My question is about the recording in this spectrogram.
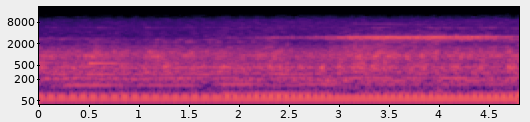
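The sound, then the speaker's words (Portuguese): A Voyager spacecraft recording of very low frequency plasma waves detected while approaching a planet: a dense, steady electronic hiss threaded with sustained bell-like ringing tones, one high tone rising into prominence partway through, with no voices. “ainda mais do planeta, a Voyager detectou um misterioso fenômeno através de frequências muito baixas de ondas plásmicas.”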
